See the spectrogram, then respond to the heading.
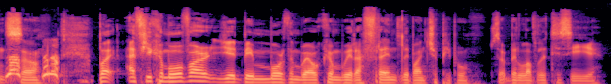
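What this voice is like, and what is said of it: Scottish accent. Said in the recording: “to come to Scotland ... We all kind of talk variations with of this accent.”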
